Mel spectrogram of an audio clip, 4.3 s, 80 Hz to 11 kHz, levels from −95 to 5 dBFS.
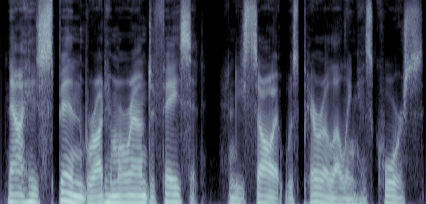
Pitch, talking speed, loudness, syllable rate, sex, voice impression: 105 Hz, 240 wpm, -21 LUFS, 5.6 syllables/s, male, masculine, adult-like, fluent, intellectual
